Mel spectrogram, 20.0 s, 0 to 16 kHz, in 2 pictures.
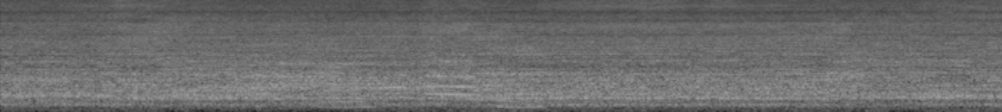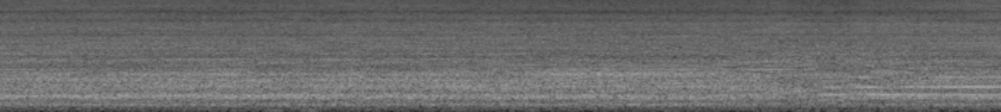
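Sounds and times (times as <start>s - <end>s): hair dryer running: 0.0s - 20.0s.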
